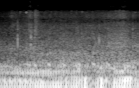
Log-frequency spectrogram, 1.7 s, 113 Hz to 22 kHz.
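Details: Dodge Charger with the check engine light on and a cylinder 6 misfire code: a low, loping idle with a regular stumble breaking the firing rhythm, a dead cylinder.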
